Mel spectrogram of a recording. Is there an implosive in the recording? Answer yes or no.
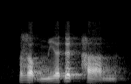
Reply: yes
